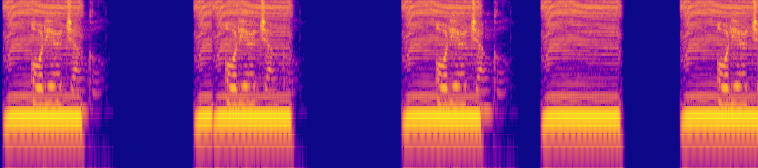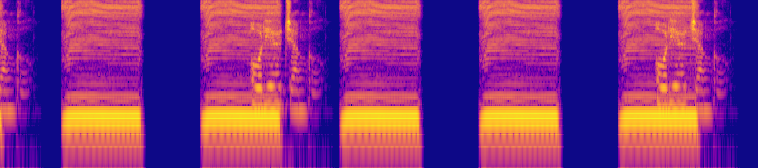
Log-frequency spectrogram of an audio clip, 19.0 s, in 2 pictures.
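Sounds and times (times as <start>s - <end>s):
phone vibrating: 0.0s - 1.1s, 2.4s - 3.7s, 5.0s - 6.1s, 6.8s - 7.8s, 8.5s - 9.6s, 10.3s - 11.3s, 12.0s - 13.0s, 13.8s - 14.8s, 15.5s - 16.6s, 17.2s - 18.3s.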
